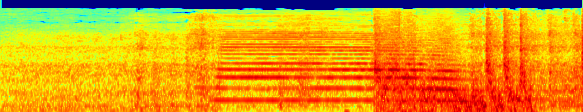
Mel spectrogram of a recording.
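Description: A train horn blares loudly and briefly.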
